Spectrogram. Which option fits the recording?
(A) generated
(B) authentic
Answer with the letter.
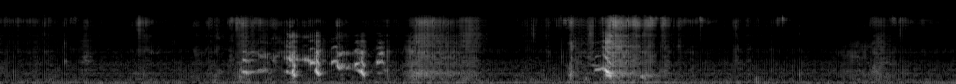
A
